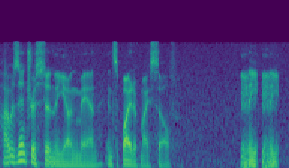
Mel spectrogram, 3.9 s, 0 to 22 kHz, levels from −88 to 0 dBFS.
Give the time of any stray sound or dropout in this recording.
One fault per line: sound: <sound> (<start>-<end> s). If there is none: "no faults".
sound: laugh (3.2-3.7 s)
